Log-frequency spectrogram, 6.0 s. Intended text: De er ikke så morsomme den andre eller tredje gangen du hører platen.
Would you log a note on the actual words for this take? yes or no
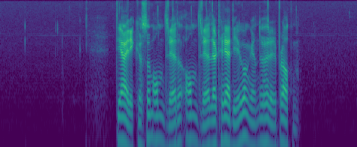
yes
